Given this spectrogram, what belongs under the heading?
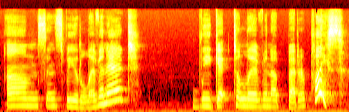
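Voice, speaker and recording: A woman playing an eccentric, self-assured schoolgirl in a writing class for a radio drama, earnest and deliberate. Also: medium pitch, sing-song, a little mellow. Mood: aggrieved.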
